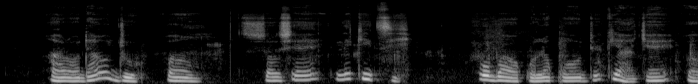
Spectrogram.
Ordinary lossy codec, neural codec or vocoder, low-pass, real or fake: none; none; 19.8 kHz; real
